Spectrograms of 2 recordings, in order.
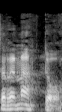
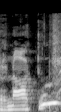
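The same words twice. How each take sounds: First: The name is said with an Italian accent. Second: The name is said with an Afrikaans accent.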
